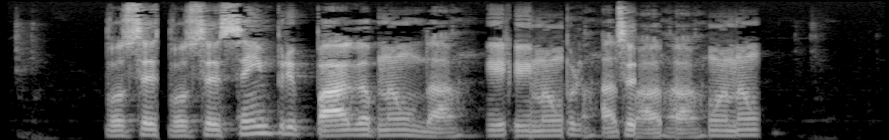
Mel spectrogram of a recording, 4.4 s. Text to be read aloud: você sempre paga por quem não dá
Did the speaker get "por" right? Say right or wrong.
wrong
